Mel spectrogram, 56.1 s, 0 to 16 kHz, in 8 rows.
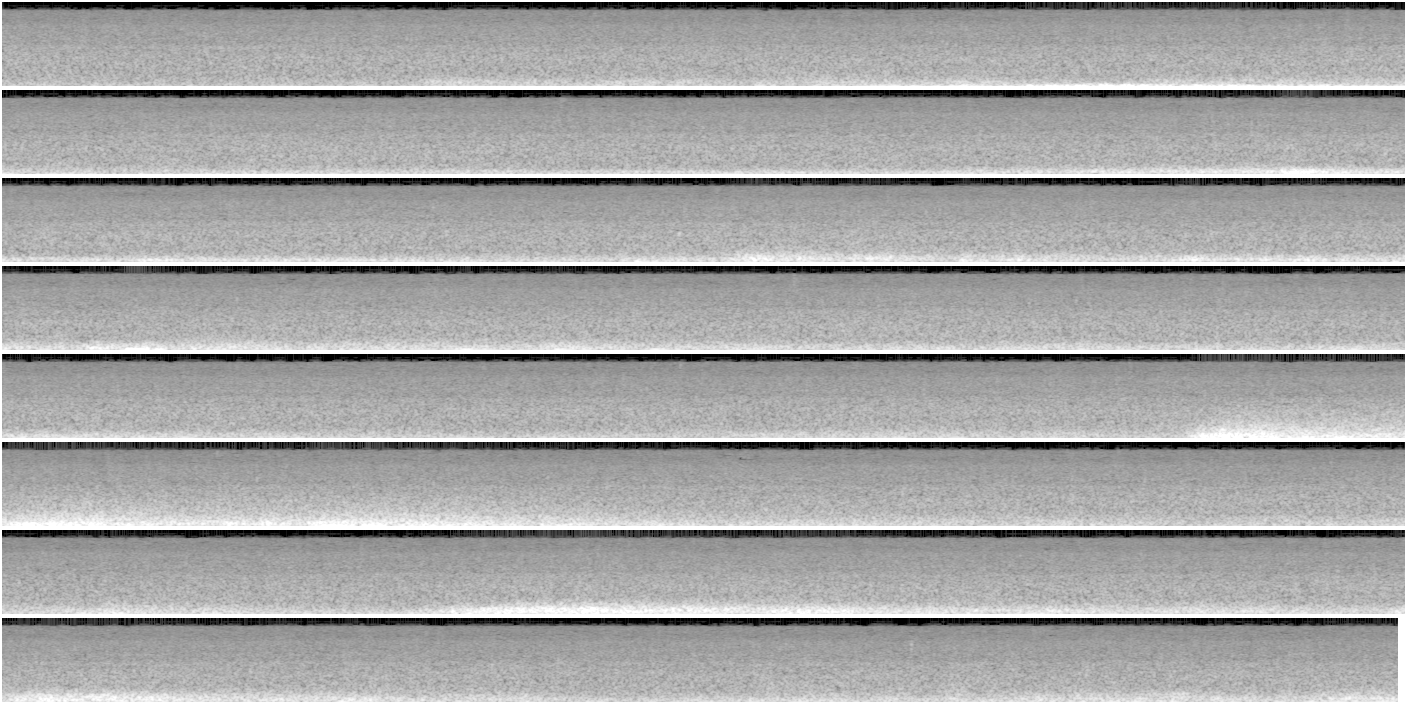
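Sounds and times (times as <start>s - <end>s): rain against a window: 0.0s - 56.0s
thunder rumbling: 34.0s - 39.9s.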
